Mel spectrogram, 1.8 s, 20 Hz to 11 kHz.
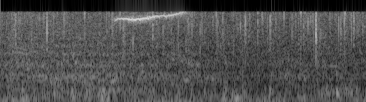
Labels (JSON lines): {"label": "biophony, dolphin", "recorder": "SoundTrap 500"}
